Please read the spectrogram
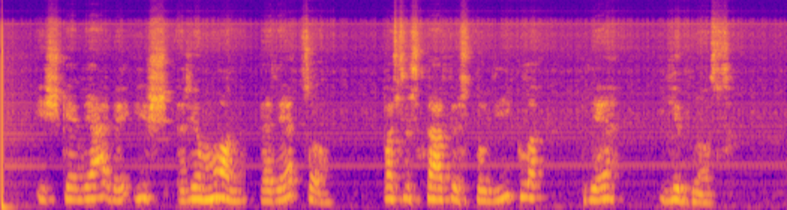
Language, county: Lithuanian, Šiauliai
